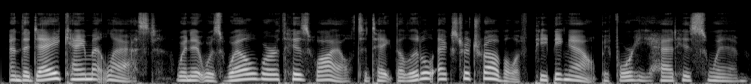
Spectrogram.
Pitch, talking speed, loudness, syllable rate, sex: 195 Hz, 215 wpm, -18 LUFS, 4.7 syllables/s, female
